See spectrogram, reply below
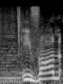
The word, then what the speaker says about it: Yvonne: Yvonne Ochaifo. – Yeah. – Yvonne is spelled Y-V-O.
